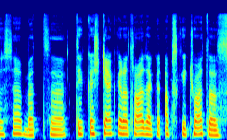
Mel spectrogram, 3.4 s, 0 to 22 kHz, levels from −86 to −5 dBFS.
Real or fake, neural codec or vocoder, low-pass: real; none; 14.4 kHz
